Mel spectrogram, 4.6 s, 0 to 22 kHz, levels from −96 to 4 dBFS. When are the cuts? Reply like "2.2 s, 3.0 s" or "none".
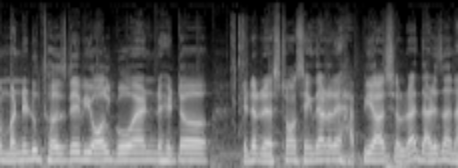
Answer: none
